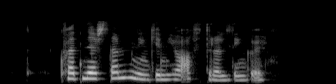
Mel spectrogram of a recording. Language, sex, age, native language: Icelandic, female, 16, Latvian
